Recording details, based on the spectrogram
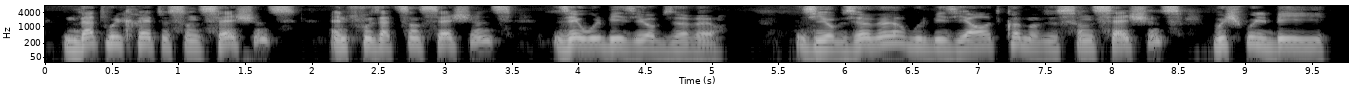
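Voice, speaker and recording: In a French accent, a man with a fairly high voice talks at a fairly slow pace with ordinary pitch variation, on a very clean recording with a silent background and a dry, close sound with no echo. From France. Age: 70s. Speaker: philosopher. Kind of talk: interview conversation.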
